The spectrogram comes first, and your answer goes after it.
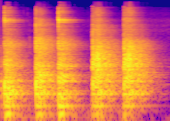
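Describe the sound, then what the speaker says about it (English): Five loud metallic hammer blows driving a punch into a go-kart brake part, at a steady pace, each ringing briefly before the next strike, close up with no talking. "So let's take a hammer."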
